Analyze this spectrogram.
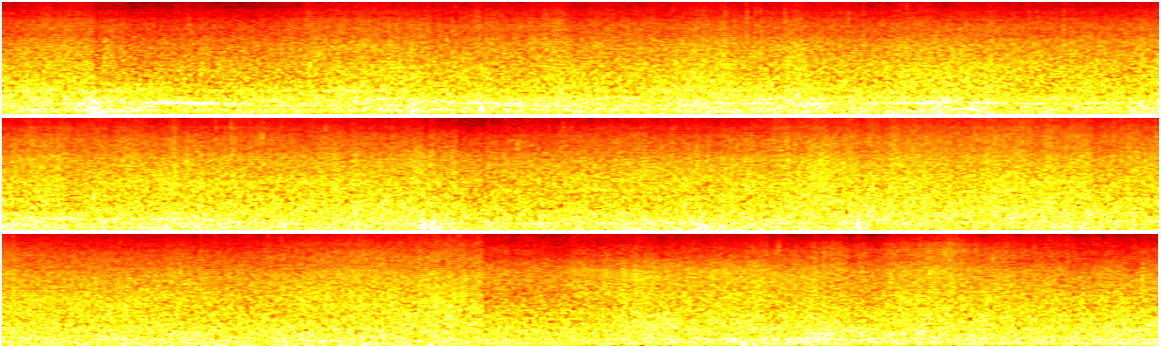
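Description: Boat engines running through an inlet over waves and surf, with wind buffeting the microphone. A steady higher engine tone fades out about seven seconds in, and lower engine tones come up later.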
